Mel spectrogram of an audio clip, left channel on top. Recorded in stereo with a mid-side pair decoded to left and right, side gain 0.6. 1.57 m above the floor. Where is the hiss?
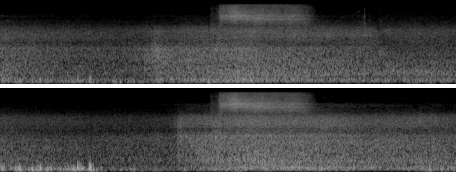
20° right, 2 m.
